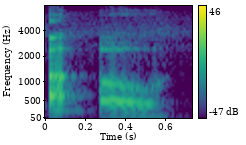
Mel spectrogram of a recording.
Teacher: it's a glottal push it's like the catch when you say uh-oh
